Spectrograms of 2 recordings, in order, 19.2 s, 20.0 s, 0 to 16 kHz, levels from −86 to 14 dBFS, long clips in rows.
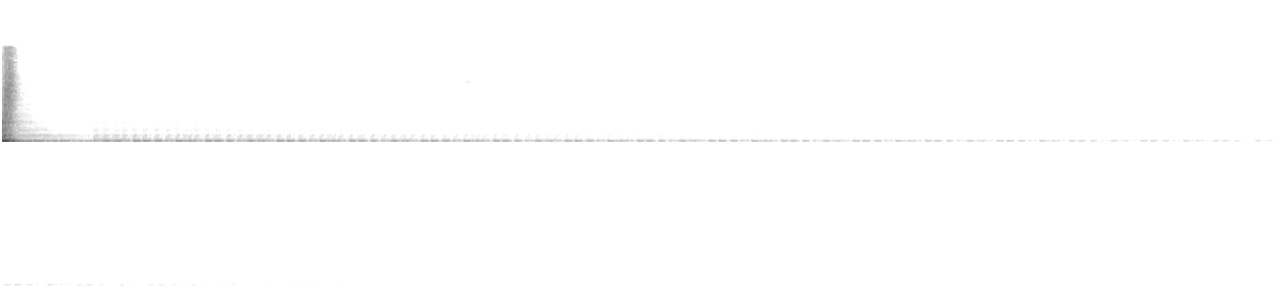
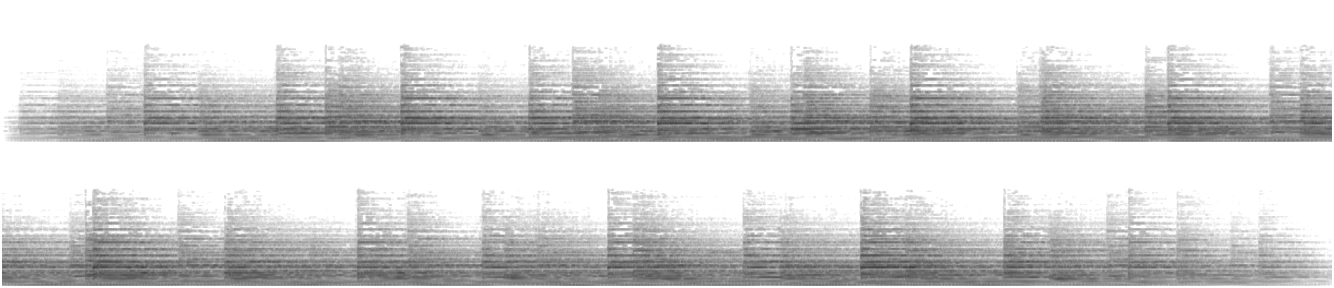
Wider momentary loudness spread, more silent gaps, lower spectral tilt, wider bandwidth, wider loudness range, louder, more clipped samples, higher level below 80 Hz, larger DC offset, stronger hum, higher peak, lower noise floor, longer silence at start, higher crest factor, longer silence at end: about the same, 10 LU vs 10 LU; neither; first, -4.5 dB/octave vs -0.5 dB/octave; second, 6.8 kHz vs 11.5 kHz; first, 10 LU vs 3 LU; second, -37 LUFS vs -17 LUFS; neither; second, -76 dBFS vs -70 dBFS; neither; neither; second, -14 dBFS vs -2 dBFS; first, under -90 dBFS vs -40 dBFS; second, 0 s vs 0.15 s; first, 32 dB vs 18 dB; first, 19.05 s vs 0.2 s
